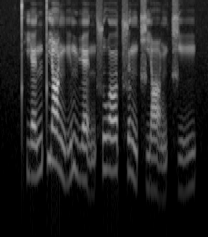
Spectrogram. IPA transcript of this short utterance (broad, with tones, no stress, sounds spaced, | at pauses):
t̪ʰ j ɛ˧˥ n t̪ j ɑ˥˩ ŋ i˧˥ m ɥ ɛ̰˨˩ n s w ɔ˥ t͡s ʊ˥˩ ŋ t͡ɕ j ɑ̰˨˩ ŋ t͡ɕ i˧˥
